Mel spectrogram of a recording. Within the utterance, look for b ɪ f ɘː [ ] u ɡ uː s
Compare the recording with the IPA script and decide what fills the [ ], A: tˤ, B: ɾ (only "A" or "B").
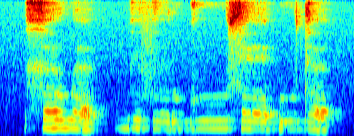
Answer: B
